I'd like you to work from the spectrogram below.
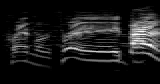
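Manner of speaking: booming call on the made three; excited shout. Real, not acted. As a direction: yell it as the shot drops. Big three-pointer called.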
